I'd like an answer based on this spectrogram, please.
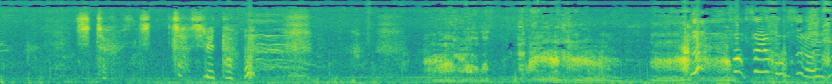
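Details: Two best-friend dogs, one a male English Golden Retriever named Mango, wrestle in play: a low, rumbling growl swells through the second half, broken by sharp grunts, while women talk and laugh and urge the dog to lie down.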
